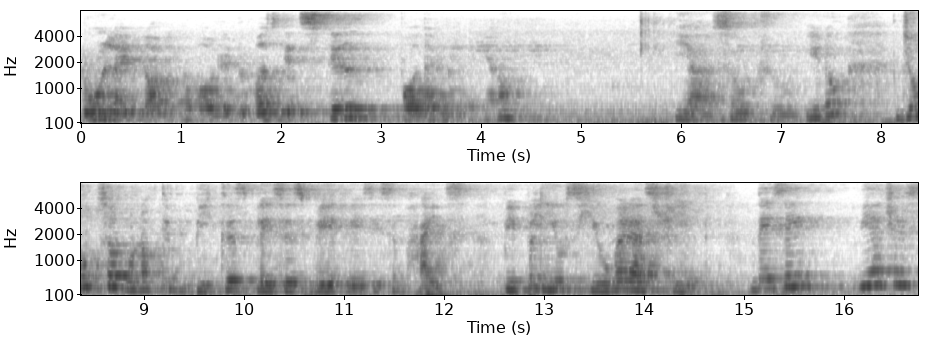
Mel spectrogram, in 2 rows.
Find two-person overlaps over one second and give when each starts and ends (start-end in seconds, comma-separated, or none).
none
